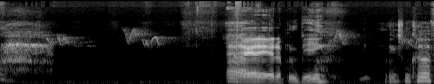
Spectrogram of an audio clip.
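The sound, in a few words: birds chirping in the morning at a campsite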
